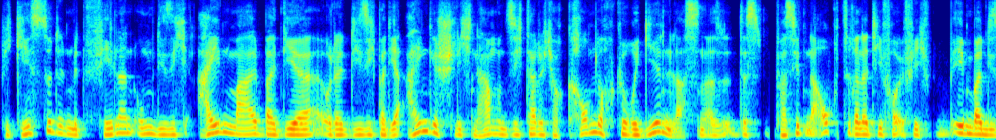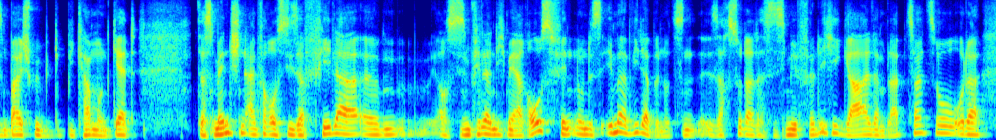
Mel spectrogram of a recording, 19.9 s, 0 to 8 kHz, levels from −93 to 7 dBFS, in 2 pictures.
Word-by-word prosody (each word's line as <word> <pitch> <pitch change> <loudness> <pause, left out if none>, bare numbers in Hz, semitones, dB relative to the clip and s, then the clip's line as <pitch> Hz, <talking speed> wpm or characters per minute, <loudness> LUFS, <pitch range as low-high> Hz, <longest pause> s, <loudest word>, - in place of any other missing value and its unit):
Wie 110 -1 -9
gehst 140 +6 -2
du 200 - +1
denn 155 -7 -4
mit 120 -1 -2
Fehlern 160 +6 -2
um, 140 -1 -2
die 125 - -1
sich 125 0 -5
einmal 140 -4 +1
bei 125 -2 +1
dir 120 +2 +3
oder 120 -2 +1
die 115 +1 -3
sich 125 0 -2
bei 115 - 0
dir 125 +4 -2
eingeschlichen 130 - -1
haben 130 +3 -2
und 125 -2 -3
sich 120 +1 -5
dadurch 125 -3 -2
auch 105 - -8
kaum 145 +5 -3
noch 160 -4 -1
korrigieren 130 - +2
lassen? 90 +5 -4
Also, 115 +1 -5
das 125 0 -5
passiert 120 +7 -2
mir - - -2
auch 180 +1 -1 0.2
relativ 125 -1 0
häufig, - - -3 0.2
eben 155 -2 +4
bei 130 - +6
diesem 115 -3 -1
Beispiel 115 0 +2
beg 100 +1 -12
become 115 +1 0
und 100 -1 -3
get, - - +2 0.6
dass - - +1
Menschen 155 +4 +5
einfach 125 0 -1
aus 125 0 +3
dieser 115 -2 +2
Fehler, 135 +1 +3
ähm 120 - -2
aus - - -2
diesem 120 0 +2
Fehler 135 +1 +3
nicht 120 0 0
mehr 110 -3 +3
herausfinden 135 - +3
und 125 -1 +3
es 120 +5 -2
immer 160 -1 +3
wieder 170 -1 +2
benutzen. 105 +4 -6
Sagst 115 +5 -3
du - - 0
da: 120 -3 0
„Das 110 -1 -6
ist 110 +2 -4
mir 120 -1 +5
völlig 120 +7 -3
egal, 120 -4 +2
dann 110 -3 -2
bleibt's - - -5
halt 160 0 -2
so“? 155 -2 0
Oder 130 -2 +2
125 Hz, 220 wpm, -22 LUFS, 115-140 Hz, 0.6 s, bei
